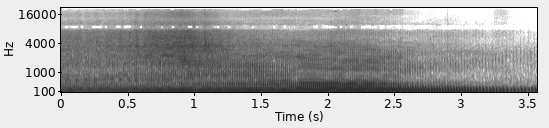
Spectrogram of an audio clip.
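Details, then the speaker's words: Vintage Baja race boat: raw, blatty, very loud exhaust rising and falling with throttle because the silencer fell off and hasn't been refitted. "Things so loud without a silencer. It fell off when we were on the dirt road and we just haven't put it back on yet."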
